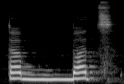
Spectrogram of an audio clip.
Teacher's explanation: बा जो है ये भी मुशद्दद है। इस पे इतनी देर रुकेंगे कि दो हरूफ की अदायगी हो जाए, यानी दो बा इसके अंदर हैं तो दो की अदायगी करनी है।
